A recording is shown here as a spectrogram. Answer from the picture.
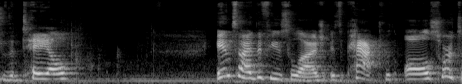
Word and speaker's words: fuselage: for the main course the fuselage which rhymes with blue garage is the largest part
